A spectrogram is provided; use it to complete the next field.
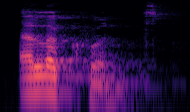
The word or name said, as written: Eloquent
